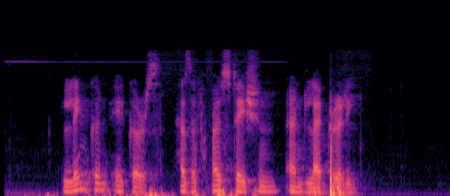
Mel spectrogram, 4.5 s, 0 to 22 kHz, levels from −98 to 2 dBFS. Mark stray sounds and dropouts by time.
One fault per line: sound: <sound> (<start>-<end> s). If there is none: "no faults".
sound: dropout (2.1-2.1 s)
